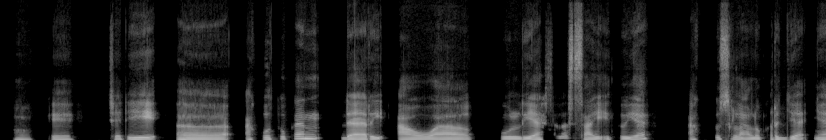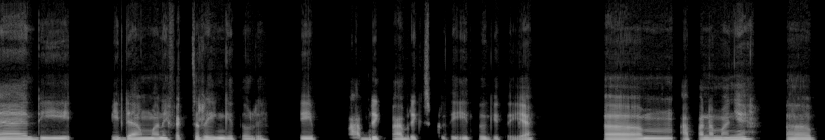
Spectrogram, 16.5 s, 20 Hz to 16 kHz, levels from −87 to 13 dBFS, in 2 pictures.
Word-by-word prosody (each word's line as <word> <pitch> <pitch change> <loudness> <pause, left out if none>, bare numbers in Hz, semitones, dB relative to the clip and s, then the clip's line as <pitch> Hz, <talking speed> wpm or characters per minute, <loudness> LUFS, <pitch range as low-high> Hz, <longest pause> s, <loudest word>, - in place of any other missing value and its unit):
Oke. 130 0 -4 0.3
Jadi, 160 +5 +4
eee, 145 -2 +2 0.2
aku 145 +5 -6
tuh 210 - -5
kan 235 +2 +3 0.2
dari 145 0 +5 0.2
awal 145 0 +4 0.3
kuliah 145 0 +4
selesai 145 0 -1 0.2
itu, 145 -1 0
ya, 210 - +2 0.4
aku 140 +6 -9
selalu 145 -5 +1
kerjanya 165 +6 +1
di 145 -6 +1 0.4
bidang 145 -2 0
manufacturing, 150 +1 +1
gitu 125 -1 -5
loh, 125 - -7 0.3
di 125 -1 0 0.3
pabrik-pabrik 130 -1 -2
seperti 140 +1 -8
itu, 145 0 -10
gitu, 125 - -11
ya. - - 0 0.7
Mmm, 135 0 +3
apa 135 +5 -7
namanya, 170 +3 0 0.3
eee, 145 0 +1
145 Hz, 110 wpm, -25 LUFS, 135-150 Hz, 0.7 s, dari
